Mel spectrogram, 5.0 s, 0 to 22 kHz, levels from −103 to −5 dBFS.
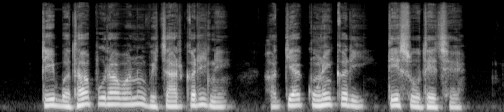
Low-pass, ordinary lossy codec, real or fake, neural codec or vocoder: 19.8 kHz; none; real; none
